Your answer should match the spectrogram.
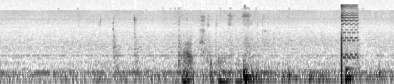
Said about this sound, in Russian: Радиослушатели, у нас поступил первый телефонный звонок. Говорите вы в прямом эфире.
